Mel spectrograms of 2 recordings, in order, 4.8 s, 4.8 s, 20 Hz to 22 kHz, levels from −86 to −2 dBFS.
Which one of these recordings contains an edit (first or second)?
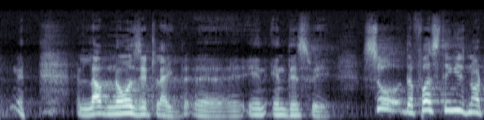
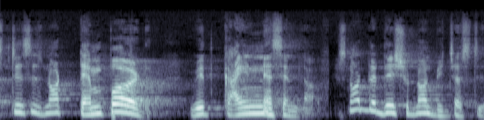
second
